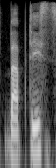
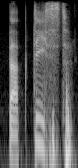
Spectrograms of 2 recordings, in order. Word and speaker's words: Baptiste: and as well as Baptiste's voice actor has content has confirmed it is pronounced Baptiste be you pronounce that P in there BAP Baptiste Baptiste is a Haitian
